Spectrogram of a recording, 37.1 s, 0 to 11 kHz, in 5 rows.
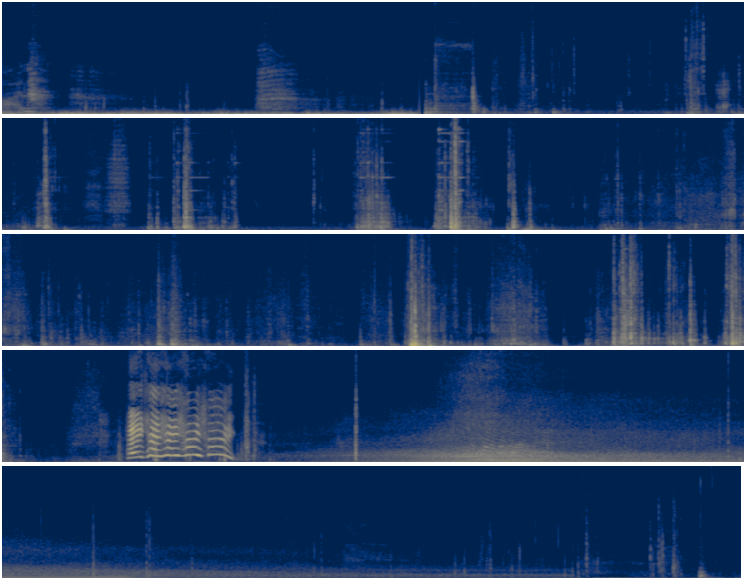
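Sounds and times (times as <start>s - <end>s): low rumble: 25.0s - 35.3s.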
